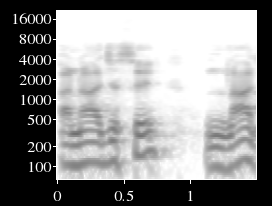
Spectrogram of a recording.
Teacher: स्वर के लोप में अनाज से नाज शब्द बना है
